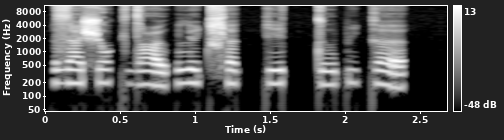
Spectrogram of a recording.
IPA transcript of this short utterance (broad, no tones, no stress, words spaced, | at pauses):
zaʃɔk dˤʊ | løt͡ɕʰɐkːɪ tːʊpik ɐ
